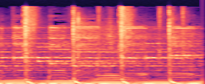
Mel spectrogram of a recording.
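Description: Electronic dance background music with a steady kick drum, about two beats a second, under sustained synth notes.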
